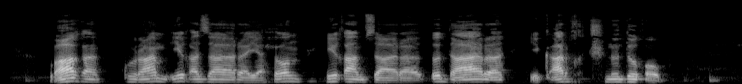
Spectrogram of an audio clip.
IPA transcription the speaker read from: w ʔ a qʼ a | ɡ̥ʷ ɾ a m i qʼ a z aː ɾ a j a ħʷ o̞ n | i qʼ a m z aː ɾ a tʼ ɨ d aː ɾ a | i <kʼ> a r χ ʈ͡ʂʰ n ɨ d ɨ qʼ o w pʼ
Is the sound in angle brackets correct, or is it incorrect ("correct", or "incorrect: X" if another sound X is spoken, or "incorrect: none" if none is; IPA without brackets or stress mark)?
correct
